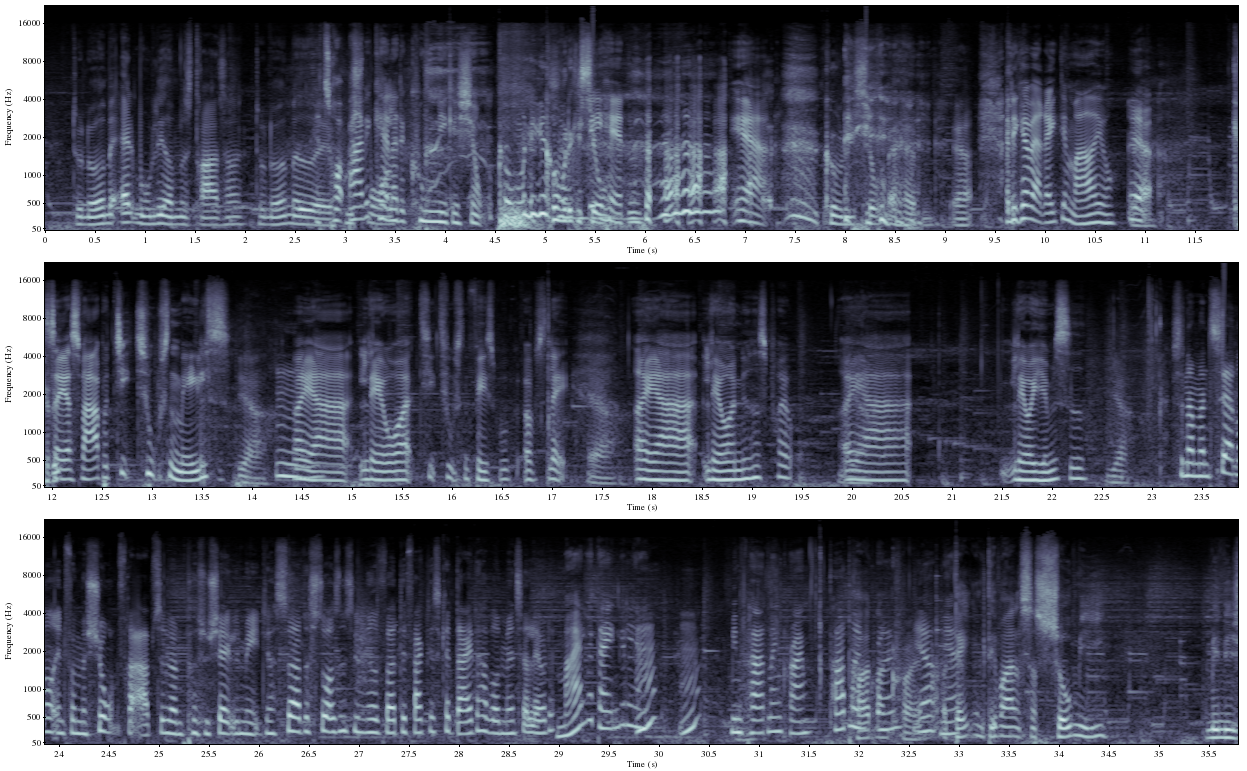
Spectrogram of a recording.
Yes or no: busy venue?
yes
